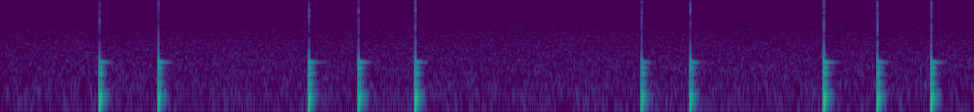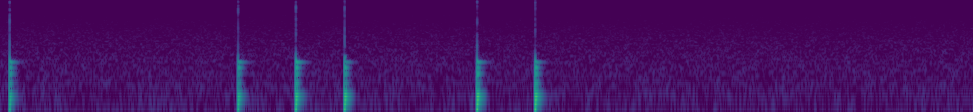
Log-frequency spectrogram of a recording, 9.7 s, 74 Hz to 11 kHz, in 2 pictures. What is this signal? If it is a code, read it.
Tap code, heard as knocks on wood, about 4 knocks a second. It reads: HIM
